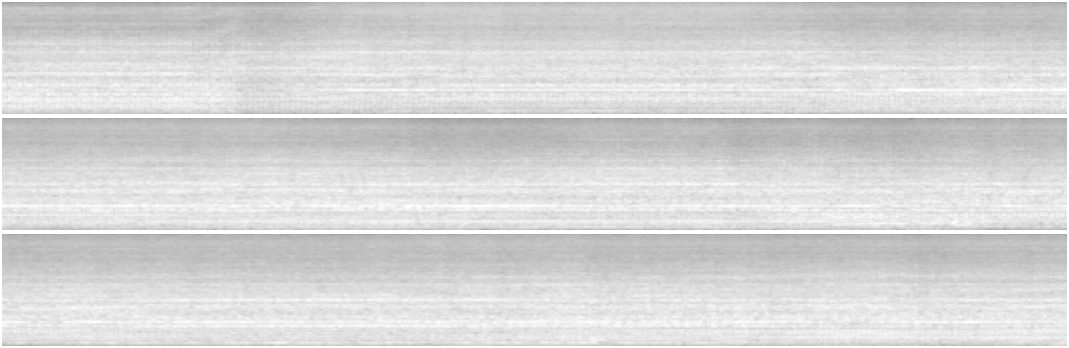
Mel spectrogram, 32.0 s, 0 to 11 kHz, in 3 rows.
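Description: Hockmeyer immersion mill running, its 10 HP explosion-proof motor driving the bead-filled milling head: a loud, steady machine hum with a few held whining tones, dipping briefly about two and a half seconds in.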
